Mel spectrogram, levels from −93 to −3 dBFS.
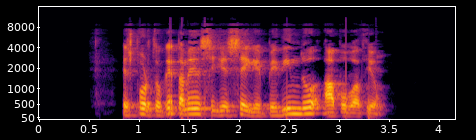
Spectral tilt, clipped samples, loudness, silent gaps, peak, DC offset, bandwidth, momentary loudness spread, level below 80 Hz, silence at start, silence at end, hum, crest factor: -4.5 dB/octave; under 0.1%; -21 LUFS; none; -2 dBFS; under 0.1%; 11 kHz; 8 LU; -60 dBFS; 0.85 s; 0.75 s; none; 22 dB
